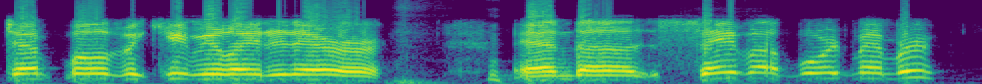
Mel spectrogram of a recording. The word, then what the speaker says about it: seva: And SEVA board member, spelled S-E-V-A, but pronounced Seva, and it's a Sanskrit word meaning service to humankind.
